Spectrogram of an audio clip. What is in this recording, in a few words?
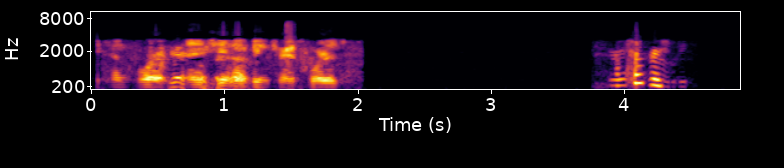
Phoenix PD, scanner audio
